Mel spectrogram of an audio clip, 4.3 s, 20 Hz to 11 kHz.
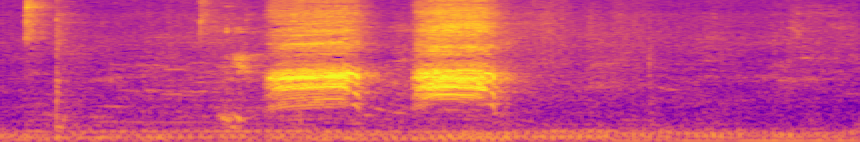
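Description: A crow cawing twice in quick succession, two loud calls about 1.5 and 2 seconds in.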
